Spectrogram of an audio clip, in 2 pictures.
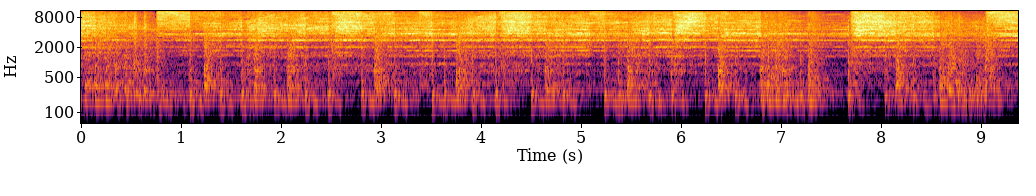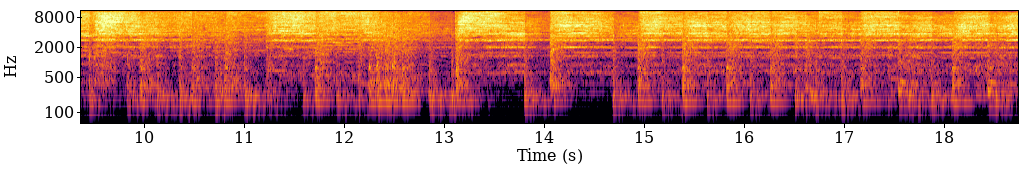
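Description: Acoustic drum kit played hard and fast: dense bass drum and snare hits under a constant wash of Zildjian crash and ride cymbals, the low drums briefly dropping out late on.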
